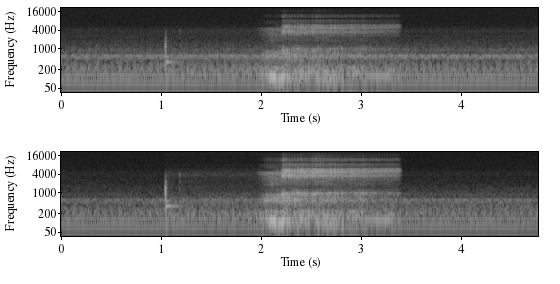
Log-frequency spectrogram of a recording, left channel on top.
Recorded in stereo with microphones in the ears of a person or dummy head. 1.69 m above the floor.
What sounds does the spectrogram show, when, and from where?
1.0 s snoring: 25° right (ahead or behind)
